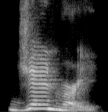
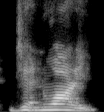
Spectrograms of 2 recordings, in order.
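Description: First: It is stressed the way English stresses words. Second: It is stressed the way Spanish stresses words. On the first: The speaker calls it right. "tengo que decir January" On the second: The speaker calls it wrong. "en inglés no puedo decir January, como en español"

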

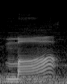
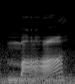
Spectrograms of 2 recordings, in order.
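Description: First: The pitch stays flat, then rises. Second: The pitch dips down, then rises. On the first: "as in like flat and then upwards" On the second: "like you go down and then up"

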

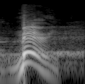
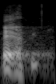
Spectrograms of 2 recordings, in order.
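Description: First: It is said harshly and sternly. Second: It is said with a chuckle.

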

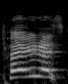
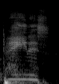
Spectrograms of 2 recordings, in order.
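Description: First: The word is shouted loudly. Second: The word is said quietly. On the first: The game is taken too far. "takes it too far and goes" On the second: The word goes unnoticed. "And she doesn't notice"

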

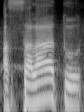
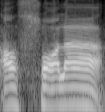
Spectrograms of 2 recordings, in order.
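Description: First: The s sound is plain and light. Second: The s sound is heavy and emphatic. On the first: The speaker calls it wrong. "যদি বলেন আসসালাতু তাহলে ভুল হবে" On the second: The speaker calls it right. "সাদ দিয়ে উচ্চারণ করতে হবে"

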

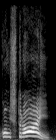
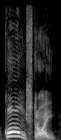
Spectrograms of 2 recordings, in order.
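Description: First: The stress is on the last syllable. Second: The stress is on the first syllable. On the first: The speaker calls it right. "a gente fala constrói" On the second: The speaker calls it wrong. "A gente não fala constrói"

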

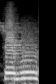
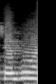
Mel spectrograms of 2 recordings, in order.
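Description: First: The first vowel is short. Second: The first vowel is short.

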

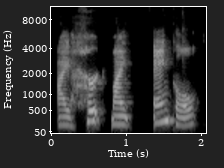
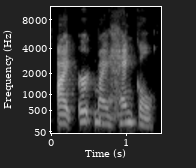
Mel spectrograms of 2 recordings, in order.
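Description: First: The word 'ankle' starts with a glottal stop. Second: The word 'ankle' starts with an H sound. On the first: The speaker calls it right. "So correctly, that phrase would be" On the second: The speaker calls it wrong. "we're slapping the H in front of ankle instead of using a glottal stop"

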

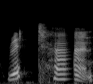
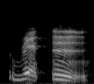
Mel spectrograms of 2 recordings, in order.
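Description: First: A short schwa vowel comes before the final n. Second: The final n stands alone with no vowel. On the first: "Người Anh Quốc đó họ đọc là written" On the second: "người Mỹ họ sẽ đọc là written"

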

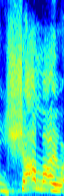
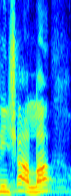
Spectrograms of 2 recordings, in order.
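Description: First: It is said in an earnest, sincere tone. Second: It is said in a dismissive, noncommittal tone. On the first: The speaker really intends to do it. "telling you with a little bit more genuineness. You can hear it in his tone" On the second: The speaker has no intention of doing it. "The way he says that, Inshallah, already tells you his intention"

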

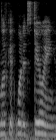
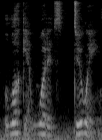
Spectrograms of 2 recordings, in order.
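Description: First: It sounds dismayed and complaining. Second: It sounds wondering and positive. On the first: The situation is seen as harmful. The speaker calls it wrong. "we're putting such negative energy on it" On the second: The situation is seen as an opportunity. The speaker calls it right. "Two different ways"

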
